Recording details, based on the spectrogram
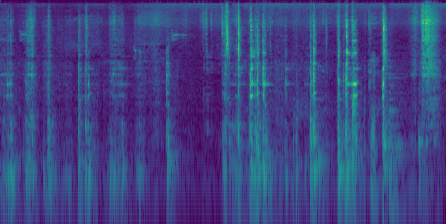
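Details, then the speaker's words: Drum brake being adjusted (six turns of the adjuster): rasping scrape in repeated bursts as the drum is turned by hand, shoes lightly rubbing the drum, but still too loose. "So, now you hear that rubbing, that scraping sound, but it's still too loose."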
